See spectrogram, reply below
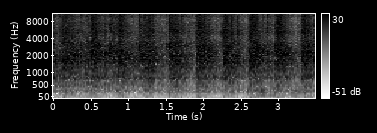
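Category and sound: crowd, audience clapping loudly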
